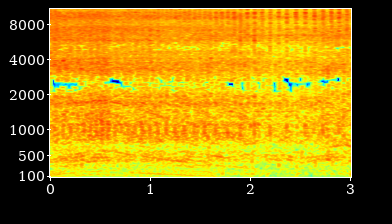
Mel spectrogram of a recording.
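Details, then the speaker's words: Toyota truck just back running after new timing chain, oil pump and water pump plus exhaust work: not overheating, but idle sputters, goes lumpy and nearly stalls once throttle is released; owner suspects an exhaust leak. Rough idle near stall. "does not seem to be overheating but that sputter is pretty bad wondering if maybe an exhaust leak or something like that could possibly be the culprit and you see I stopped a stop pushing on the gas and now it's like ready to stall out"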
